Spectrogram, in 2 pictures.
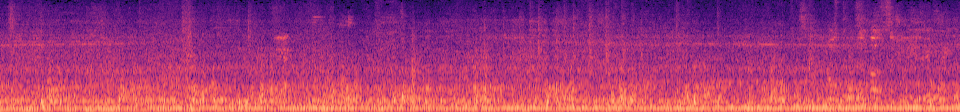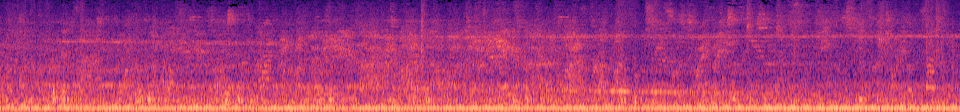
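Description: Interior sound of a BTS Skytrain car running along the elevated track: a steady low hum with a constant rumbling wash of wheel and track noise.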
